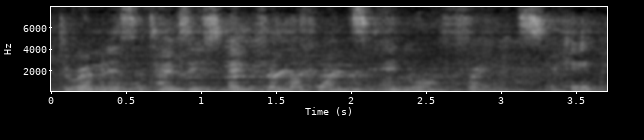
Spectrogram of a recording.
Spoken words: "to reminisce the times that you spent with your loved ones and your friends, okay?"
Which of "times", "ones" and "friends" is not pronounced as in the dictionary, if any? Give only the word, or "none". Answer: none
